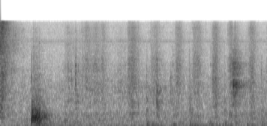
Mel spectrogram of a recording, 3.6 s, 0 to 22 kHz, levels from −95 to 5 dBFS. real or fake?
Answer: real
